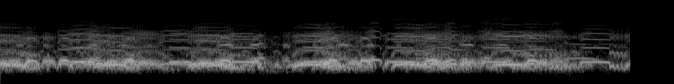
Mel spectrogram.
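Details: Red-crowned crane (Grus japonensis) calling continuously: loud, harsh, trumpeting honks blend into an unbroken rolling chorus that ends abruptly.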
